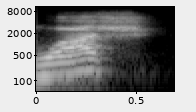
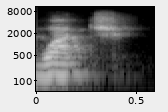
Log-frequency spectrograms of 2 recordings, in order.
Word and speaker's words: wash: Whenever you say that you want to wash your clothes, it's important to get that sound right. Wash, not watch.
